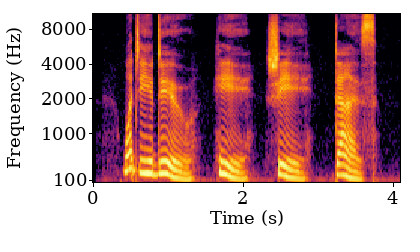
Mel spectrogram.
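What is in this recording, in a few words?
what do you do he she does, female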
